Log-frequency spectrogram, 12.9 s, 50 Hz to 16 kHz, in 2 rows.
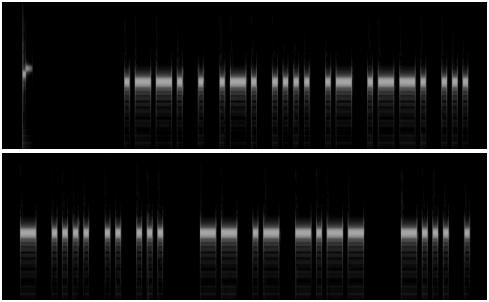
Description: Morse code, heard as a keyed tone, about 17 wpm, 700 Hz. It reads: PERHAPS THIS MAY BE
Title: Sentences from Top 1000 Words - Review Part 2 - 17wpm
